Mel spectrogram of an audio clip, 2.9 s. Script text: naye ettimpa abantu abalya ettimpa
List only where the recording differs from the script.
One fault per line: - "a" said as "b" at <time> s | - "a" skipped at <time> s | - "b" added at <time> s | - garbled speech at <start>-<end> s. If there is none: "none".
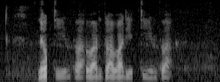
none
